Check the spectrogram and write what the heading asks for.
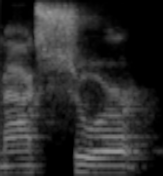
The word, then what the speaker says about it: Maxxsure: right so just to be clear Matt sure is spelled ma xx s ure and Mac's sure comm is the website and ok so I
